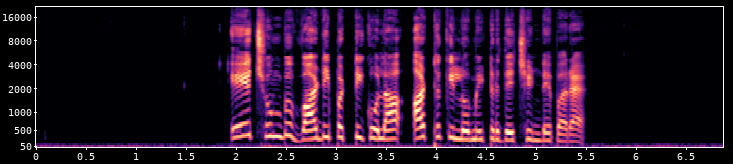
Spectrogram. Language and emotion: Dogri, neutral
